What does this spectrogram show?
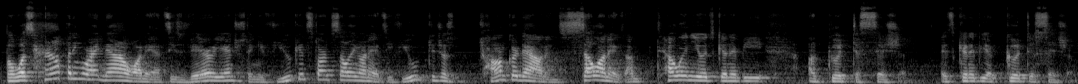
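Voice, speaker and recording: A man's voice: on the high side, very animated, fast talker. A middle-aged man from Ukraine who hosts a channel, talking casually to camera in a rambling way and often correcting himself mid-sentence. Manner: rambling, self-correcting, conversational with frequent restarts. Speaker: channel host, online seller and manufacturer.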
